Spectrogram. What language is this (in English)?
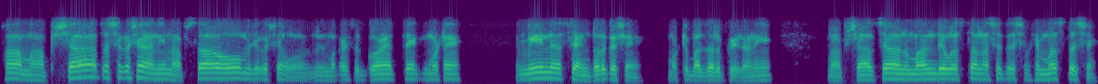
Konkani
